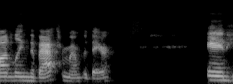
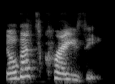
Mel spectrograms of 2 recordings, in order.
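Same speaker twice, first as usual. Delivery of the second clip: ordinary delivery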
